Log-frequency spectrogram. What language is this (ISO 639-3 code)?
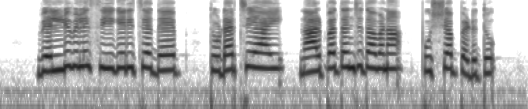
mal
